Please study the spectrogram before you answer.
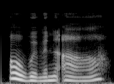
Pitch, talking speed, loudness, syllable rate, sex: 195 Hz, 155 wpm, -17 LUFS, 5.4 syllables/s, female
